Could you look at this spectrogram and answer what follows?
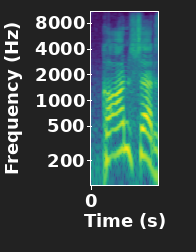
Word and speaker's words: connoisseur: Connoisseur, CONNOISSEUR. This is more difficult spelling also. The pronunciation is connoisseur. Most of the letters will be silent in this word.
